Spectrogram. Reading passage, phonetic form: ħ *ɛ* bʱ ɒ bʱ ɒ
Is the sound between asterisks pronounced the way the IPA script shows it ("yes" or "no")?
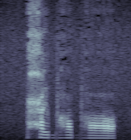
no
